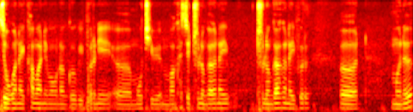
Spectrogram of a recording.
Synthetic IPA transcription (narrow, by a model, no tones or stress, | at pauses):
zowɡanajkʰamanimawnaŋɡɯbipʰɯɾnimotʰimakʰasetʰulɯŋɡaɯnaj | tʰulɯŋɡaɦɯnajpʰɯɾ | mɯnɯ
